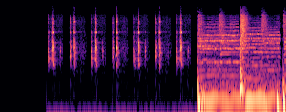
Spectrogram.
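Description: Clock ticking, about three ticks a second, as the intro of a hip-hop track. About three seconds in, a beat with deep bass and drums drops in.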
